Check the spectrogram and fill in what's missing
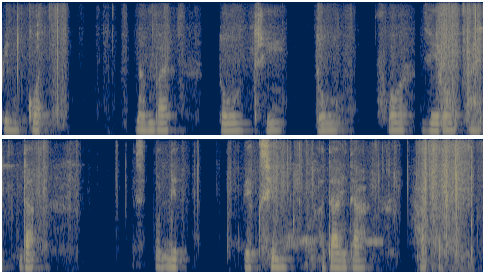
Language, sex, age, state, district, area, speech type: Manipuri, female, 45-60, Manipur, Churachandpur, urban, read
